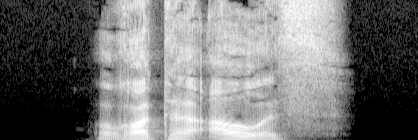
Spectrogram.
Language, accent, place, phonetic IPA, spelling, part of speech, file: German, Germany, Berlin, [ˌʁɔtə ˈaʊ̯s], rotte aus, verb, De-rotte aus.ogg
- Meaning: inflection of ausrotten: 1. first-person singular present 2. first/third-person singular subjunctive I 3. singular imperative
